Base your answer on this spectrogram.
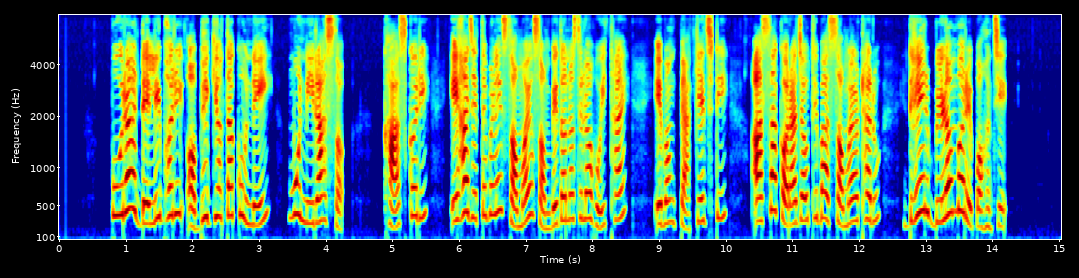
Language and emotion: Odia, sad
